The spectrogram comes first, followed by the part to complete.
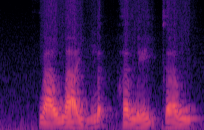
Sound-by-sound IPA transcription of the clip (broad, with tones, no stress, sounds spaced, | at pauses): kʷʰ aː˨˥ w aː˨˩ j ŋ ɐ˥ k̚ pʰ ɐ˨˩ w e˨˥ j k ɐ˨ w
